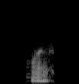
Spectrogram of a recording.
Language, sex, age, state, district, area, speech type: Manipuri, female, 60+, Manipur, Kangpokpi, urban, conversation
